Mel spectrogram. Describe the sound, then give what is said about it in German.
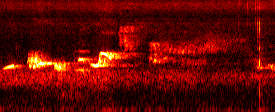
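Small birds chirp and twitter all around at sunset in quick, high bursts over a quiet outdoor background, the calls fairly soft, tapering off toward the end. “Die Vögelchen zwitschern rundherum.”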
